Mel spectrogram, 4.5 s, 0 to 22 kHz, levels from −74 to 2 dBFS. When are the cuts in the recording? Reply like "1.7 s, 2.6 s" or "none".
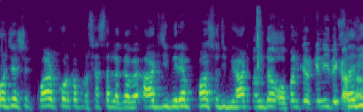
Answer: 3.2 s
